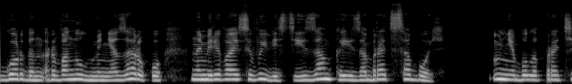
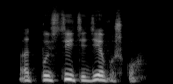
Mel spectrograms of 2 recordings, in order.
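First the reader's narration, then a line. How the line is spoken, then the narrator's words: Dragon's growling voice. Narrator (Russian): В голосе дракона послышалось рычание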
